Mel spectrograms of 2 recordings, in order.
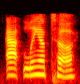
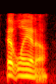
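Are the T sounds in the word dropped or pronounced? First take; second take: pronounced; dropped. First: The T sounds are clearly pronounced. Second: The T sounds are dropped. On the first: The speaker calls it wrong. "It is not Atlanta" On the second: The speaker calls it right. "there's no T's"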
